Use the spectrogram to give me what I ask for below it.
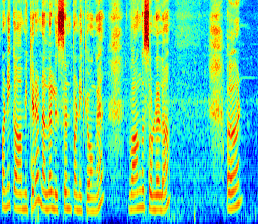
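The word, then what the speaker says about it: vingt: நம்ம 20 சொல்லும்போது VING டீயை வந்து நம்ம சைலன்ஸை வச்சுருக்கோம், அப்போ வேங்.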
